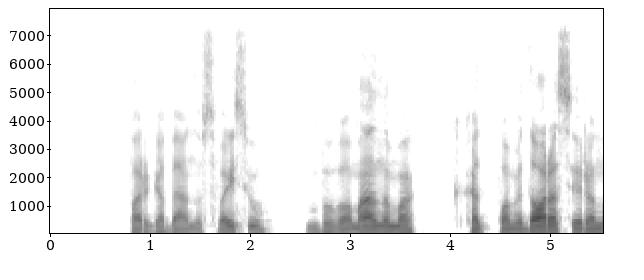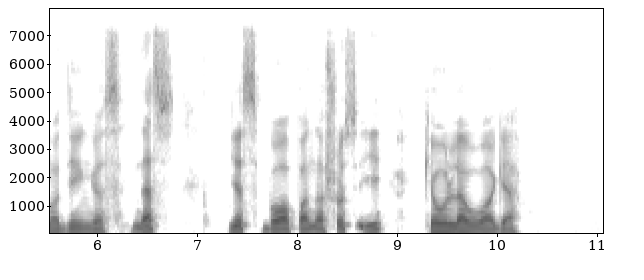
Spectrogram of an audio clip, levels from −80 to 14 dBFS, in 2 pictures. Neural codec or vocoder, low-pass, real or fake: none; 7.2 kHz; real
